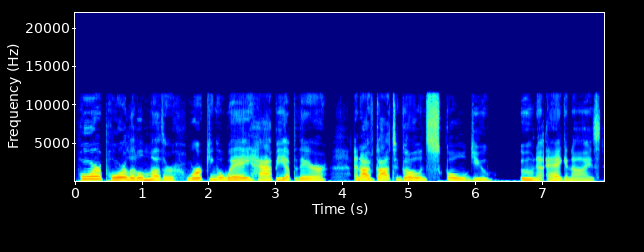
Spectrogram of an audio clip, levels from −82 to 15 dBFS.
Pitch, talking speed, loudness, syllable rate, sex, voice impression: 220 Hz, 145 wpm, -17 LUFS, 4.3 syllables/s, female, very feminine, slightly young, adult-like, thin, tensed, powerful, bright, very hard, very clear, fluent, slightly raspy, cool, intellectual, very refreshing, sincere, calm, friendly, slightly reassuring, unique, slightly elegant, wild, slightly sweet, lively, strict, slightly intense, sharp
